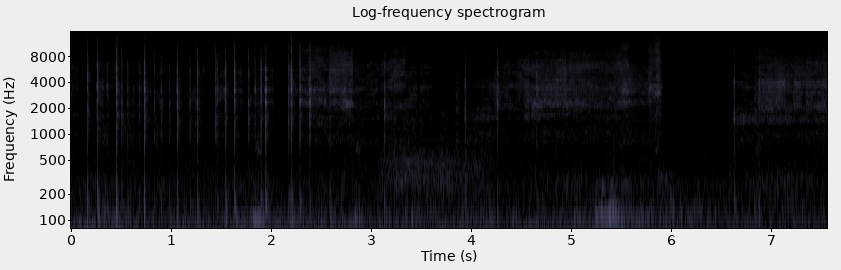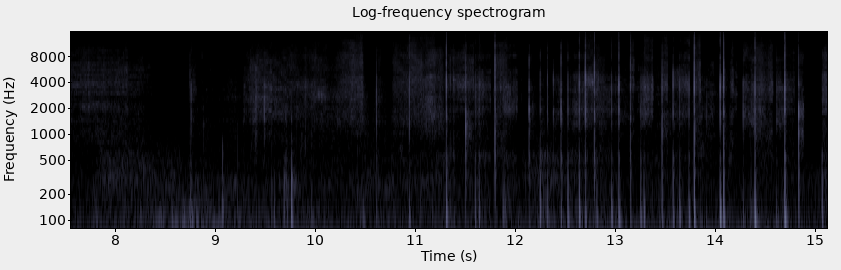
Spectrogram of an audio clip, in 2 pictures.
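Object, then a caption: Flat printed cardboard box. Long manicured nails scratch and tap the flat printed cardboard box of a Scooby-Doo makeup palette, giving a dense run of bright, dry clicks and raspy scraping with almost no ring. Busy bursts of sharp taps open and close the clip, while the middle holds softer, steadier scratching broken by brief pauses.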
